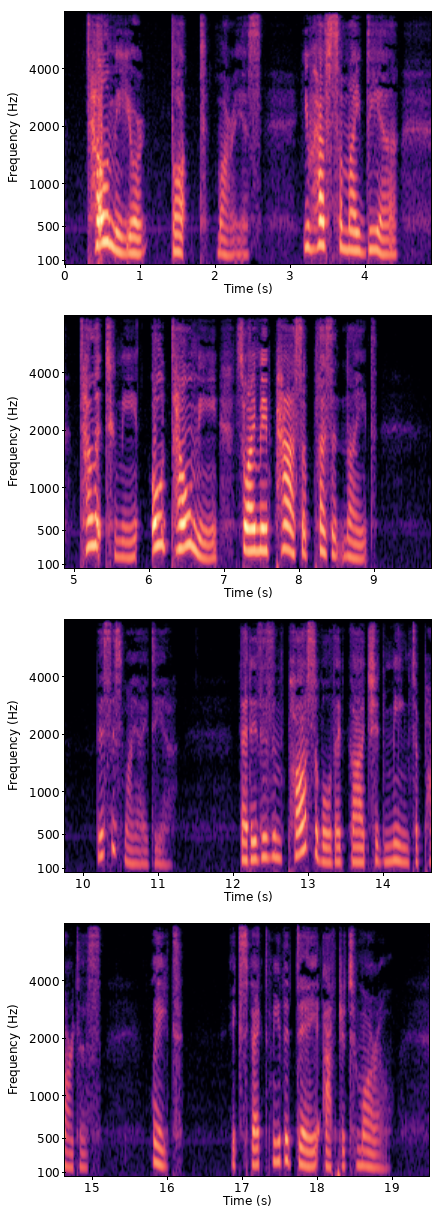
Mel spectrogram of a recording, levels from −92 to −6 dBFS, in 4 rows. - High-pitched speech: Yes, high, 195 Hz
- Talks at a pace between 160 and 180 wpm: No, average, 145 wpm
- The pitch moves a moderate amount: No, wide, 6.3 semitones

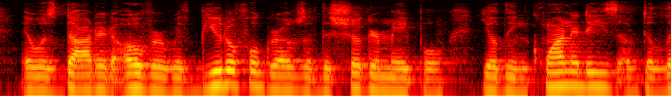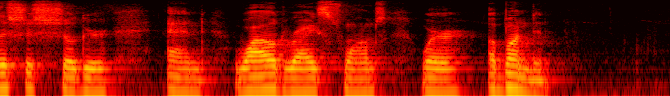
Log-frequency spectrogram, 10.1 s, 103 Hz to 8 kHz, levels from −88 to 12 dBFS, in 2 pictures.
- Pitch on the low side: Yes, low, 125 Hz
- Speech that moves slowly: Yes, slow, 130 wpm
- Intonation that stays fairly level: Yes, narrow, 2.2 semitones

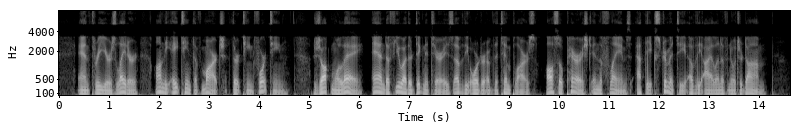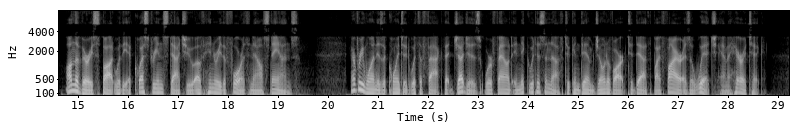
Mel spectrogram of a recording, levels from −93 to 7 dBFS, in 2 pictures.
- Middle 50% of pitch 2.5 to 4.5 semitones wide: No, average, 5.3 semitones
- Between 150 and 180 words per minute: Yes, average, 160 wpm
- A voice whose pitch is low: Yes, very low, 90 Hz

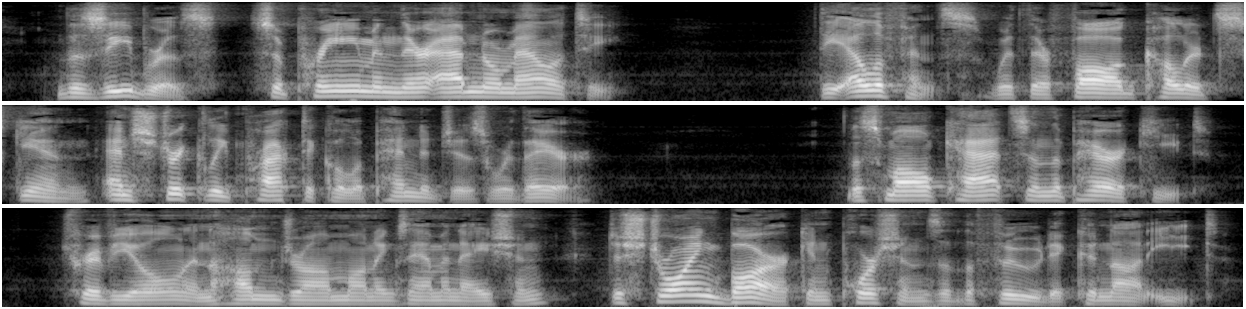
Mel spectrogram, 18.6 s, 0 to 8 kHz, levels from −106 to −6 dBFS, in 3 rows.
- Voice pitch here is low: Yes, low, 125 Hz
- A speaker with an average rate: No, slow, 130 wpm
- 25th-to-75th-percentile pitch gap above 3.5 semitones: Yes, average, 4.2 semitones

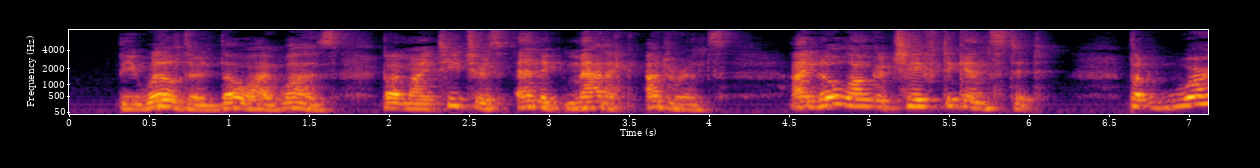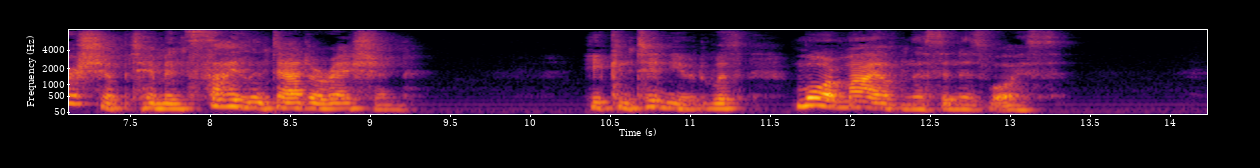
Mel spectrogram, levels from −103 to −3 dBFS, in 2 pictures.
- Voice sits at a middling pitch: Yes, medium, 145 Hz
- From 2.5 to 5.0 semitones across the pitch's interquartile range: No, wide, 5.5 semitones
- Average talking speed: No, slow, 120 wpm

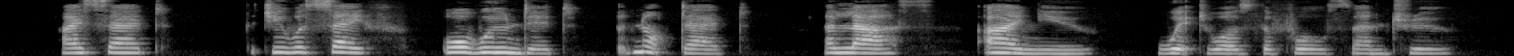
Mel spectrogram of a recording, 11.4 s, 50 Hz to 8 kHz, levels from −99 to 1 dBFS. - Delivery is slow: Yes, slow, 105 wpm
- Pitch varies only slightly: No, average, 3.0 semitones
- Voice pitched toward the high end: Yes, high, 225 Hz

